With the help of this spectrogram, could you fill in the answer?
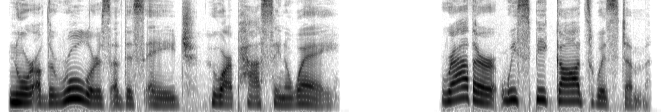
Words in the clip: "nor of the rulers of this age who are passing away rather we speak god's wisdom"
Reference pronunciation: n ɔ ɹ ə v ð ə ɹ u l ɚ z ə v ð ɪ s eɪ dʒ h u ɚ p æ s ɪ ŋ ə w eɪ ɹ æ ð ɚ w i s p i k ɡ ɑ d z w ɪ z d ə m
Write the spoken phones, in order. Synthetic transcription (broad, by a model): n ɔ ɹ ə v ð ə ɹ u l ɚ z ə v ð ɪ s eɪ dʒ h u ɚ p æ s ɪ ŋ ə w eɪ ɹ æ ð ɚ w i s p i k ɡ ɑ d z w ɪ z d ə m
